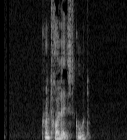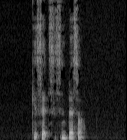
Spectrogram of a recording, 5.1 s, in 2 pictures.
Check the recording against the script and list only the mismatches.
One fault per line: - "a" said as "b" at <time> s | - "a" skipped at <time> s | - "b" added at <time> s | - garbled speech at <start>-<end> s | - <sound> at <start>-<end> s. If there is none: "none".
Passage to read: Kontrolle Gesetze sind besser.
- "ist gut" added at 1.3 s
